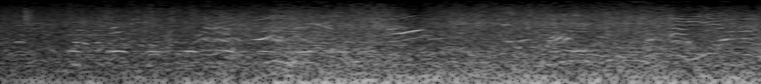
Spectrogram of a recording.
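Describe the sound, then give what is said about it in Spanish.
A steady roar of breaking ocean waves fills the scene, with children's high voices calling and chattering over the wash as they play. “Es el ambiente fantástico, los niños jugando, lo que escuchan de fondo son las olas.”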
